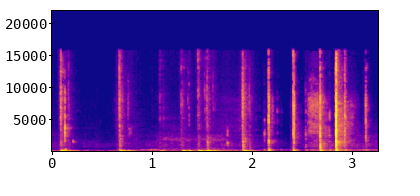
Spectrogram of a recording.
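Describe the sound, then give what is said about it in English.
Quick, irregular keystrokes on a computer keyboard as someone types "sexy apron" into a search on Etsy.com, clear, with bursts of clicks and brief pauses between them, no voices present. “I'm typing sexy apron.”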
